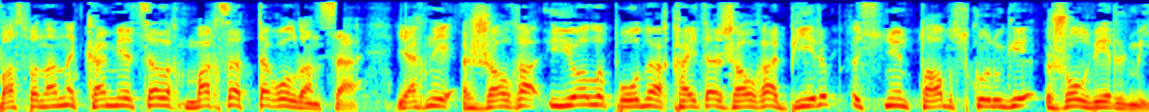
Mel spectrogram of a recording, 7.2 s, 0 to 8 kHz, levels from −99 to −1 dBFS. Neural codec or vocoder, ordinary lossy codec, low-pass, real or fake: none; MP3, 32 kbps; 7.2 kHz; real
